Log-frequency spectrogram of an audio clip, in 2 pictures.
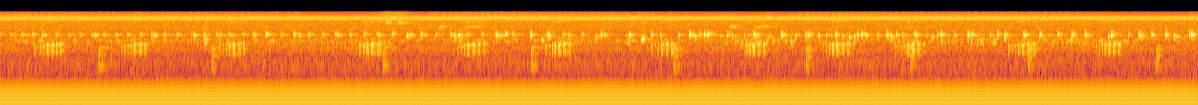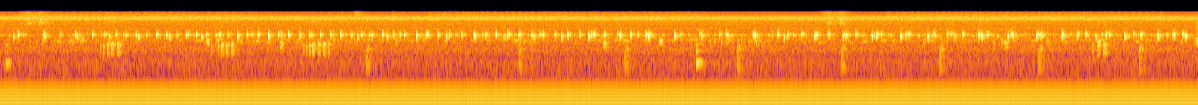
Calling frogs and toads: Boana prasina (Hylidae), Sphaenorhynchus surdus (Hylidae), Boana faber (Hylidae), Boana bischoffi (Hylidae), Boana leptolineata (Hylidae)

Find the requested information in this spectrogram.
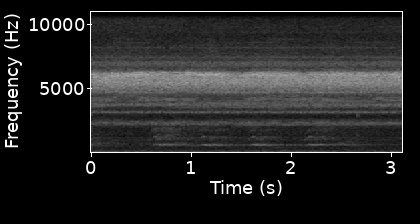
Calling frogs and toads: Physalaemus cuvieri (Leptodactylidae)

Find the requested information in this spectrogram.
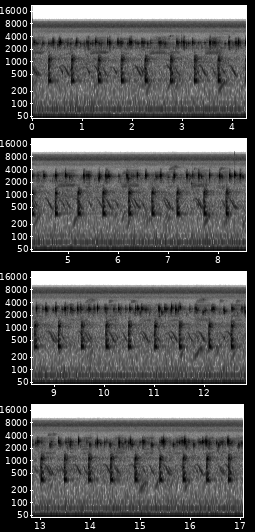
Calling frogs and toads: Scinax perereca (Hylidae), Boana faber (Hylidae), Physalaemus cuvieri (Leptodactylidae), Sphaenorhynchus surdus (Hylidae), Leptodactylus latrans (Leptodactylidae), Dendropsophus minutus (Hylidae)

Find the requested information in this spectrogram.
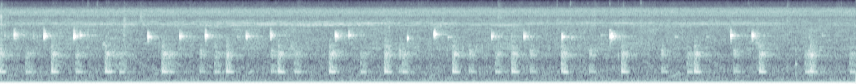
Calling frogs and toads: Boana faber (Hylidae), Elachistocleis bicolor (Microhylidae), Sphaenorhynchus surdus (Hylidae)

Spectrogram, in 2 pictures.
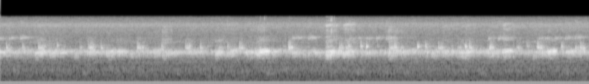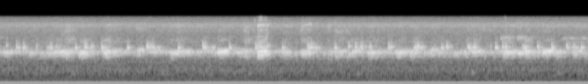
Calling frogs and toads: Boana leptolineata (Hylidae), Boana bischoffi (Hylidae), Boana faber (Hylidae), Scinax perereca (Hylidae), Sphaenorhynchus surdus (Hylidae)

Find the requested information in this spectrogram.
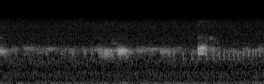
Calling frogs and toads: Boana bischoffi (Hylidae)

